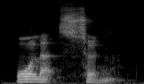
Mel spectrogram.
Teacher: the D at the end of the word remains silent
